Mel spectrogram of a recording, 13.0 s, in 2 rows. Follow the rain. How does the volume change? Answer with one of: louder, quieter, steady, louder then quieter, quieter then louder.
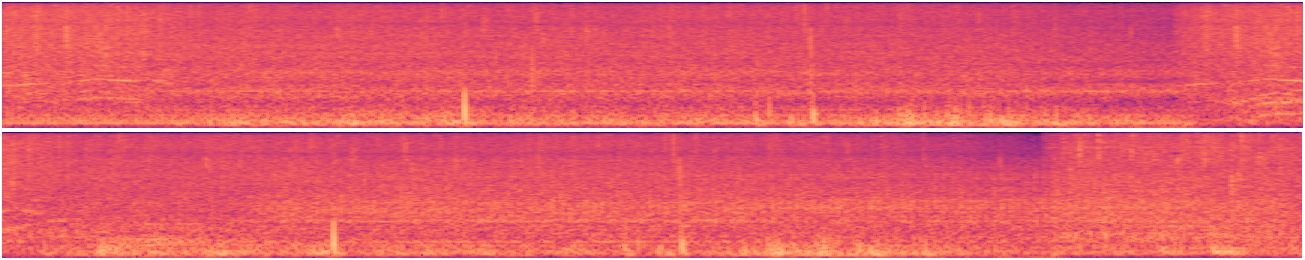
steady.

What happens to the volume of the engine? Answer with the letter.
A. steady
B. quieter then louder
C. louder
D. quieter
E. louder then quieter
A.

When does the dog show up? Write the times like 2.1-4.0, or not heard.
not heard.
